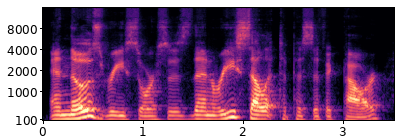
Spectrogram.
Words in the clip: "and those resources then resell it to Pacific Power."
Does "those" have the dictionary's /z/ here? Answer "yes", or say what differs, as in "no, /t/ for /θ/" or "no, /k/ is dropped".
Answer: yes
